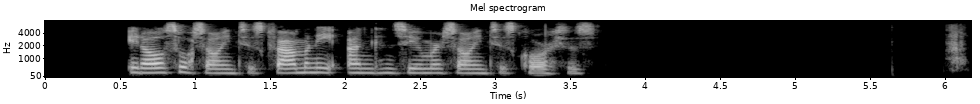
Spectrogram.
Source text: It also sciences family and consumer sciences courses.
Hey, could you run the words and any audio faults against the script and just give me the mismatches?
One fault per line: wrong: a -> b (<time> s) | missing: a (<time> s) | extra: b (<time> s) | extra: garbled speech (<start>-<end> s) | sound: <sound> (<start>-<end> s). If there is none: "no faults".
no faults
